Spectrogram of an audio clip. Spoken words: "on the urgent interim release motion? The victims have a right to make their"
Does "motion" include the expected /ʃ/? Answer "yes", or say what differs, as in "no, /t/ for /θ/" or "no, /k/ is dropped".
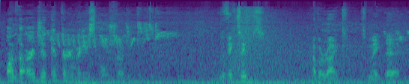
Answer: no, /s/ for /ʃ/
